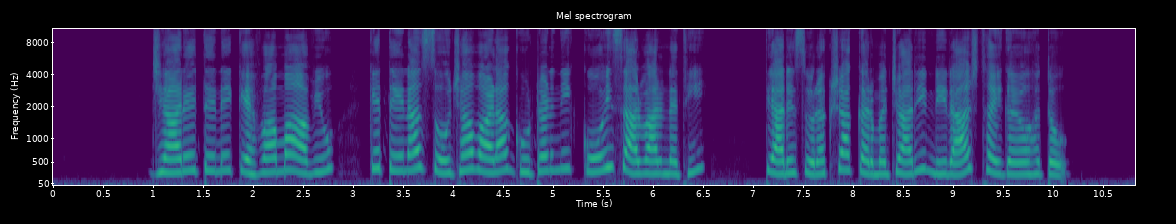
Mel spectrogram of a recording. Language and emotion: Gujarati, sad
